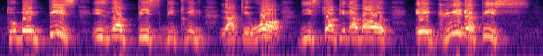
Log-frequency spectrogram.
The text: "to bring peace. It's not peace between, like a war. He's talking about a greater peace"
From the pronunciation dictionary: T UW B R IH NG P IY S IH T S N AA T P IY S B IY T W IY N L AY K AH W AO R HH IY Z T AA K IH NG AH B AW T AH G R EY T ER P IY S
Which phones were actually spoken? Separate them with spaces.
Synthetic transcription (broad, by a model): T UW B IH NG P IY S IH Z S N AA T P IY S B IY T W IY N L AY K AH W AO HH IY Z T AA K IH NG AH B AW T AH G R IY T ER P IY S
